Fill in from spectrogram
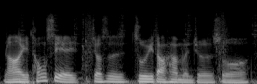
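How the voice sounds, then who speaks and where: A man's voice: lowish voice, fast, darkish tone, soft background music. A young man with a Taiwanese Mandarin accent chatting casually and reflectively as a podcast co-host, explaining things as he goes. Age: young adult.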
